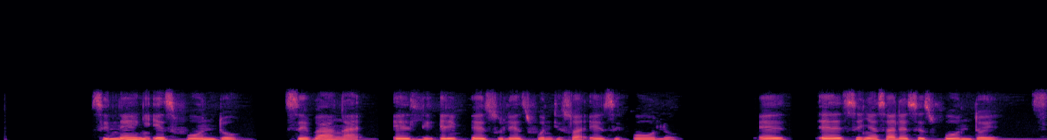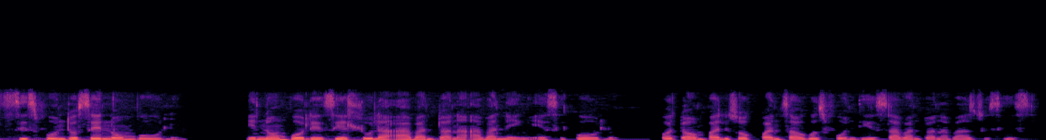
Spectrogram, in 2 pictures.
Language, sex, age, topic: North Ndebele, female, 36-49, education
